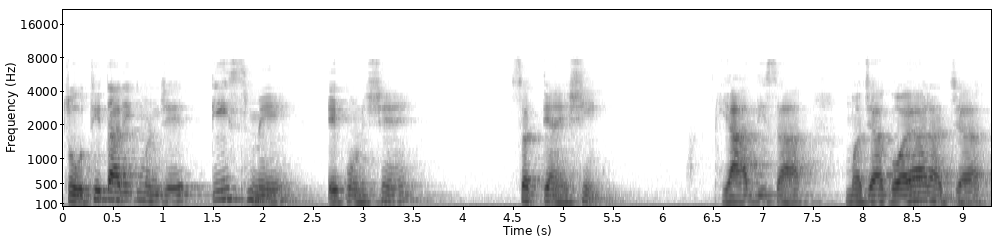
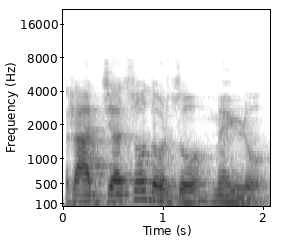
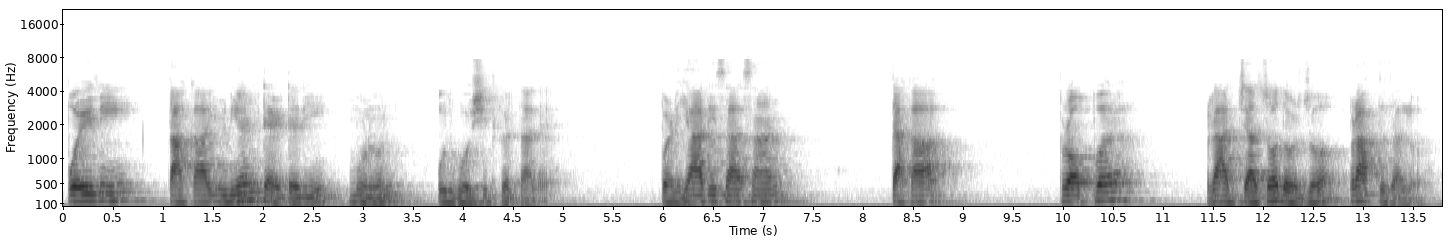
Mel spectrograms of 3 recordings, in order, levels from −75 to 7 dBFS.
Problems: background sounds at intervals, background conversations at intervals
